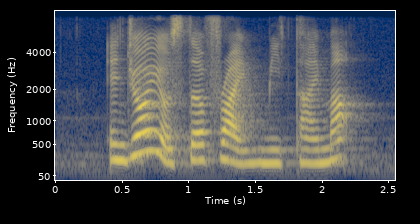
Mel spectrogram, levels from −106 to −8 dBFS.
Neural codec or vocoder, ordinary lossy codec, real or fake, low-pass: none; none; real; 7.2 kHz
